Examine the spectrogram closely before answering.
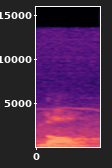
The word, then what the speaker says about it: New Orleans: How do they say it down here? Nolens? Yeah, that's how they say it. It's not New Orleans, it's Nolens, right?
